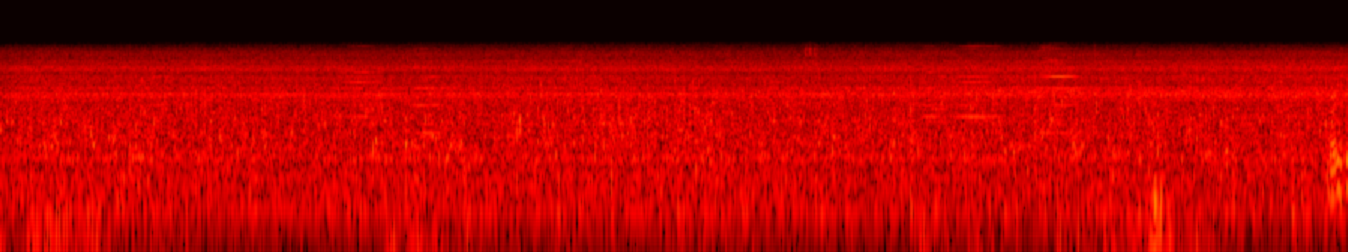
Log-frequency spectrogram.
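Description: Water flowing steadily in a rainforest stream, a constant close rushing burble with no breaks.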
